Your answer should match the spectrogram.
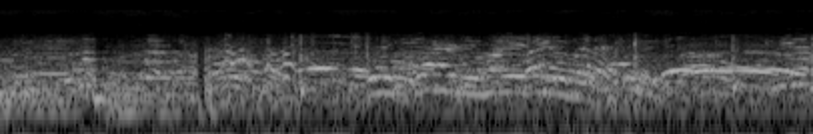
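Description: Several voices chattering and calling over one another, with a narrow, muffled sound typical of an early sound-film recording.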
